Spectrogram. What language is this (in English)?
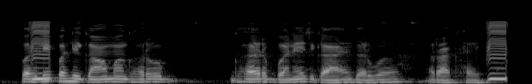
Chhattisgarhi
